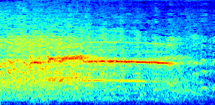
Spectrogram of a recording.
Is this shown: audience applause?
no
